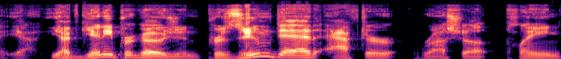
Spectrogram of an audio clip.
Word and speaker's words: Yevgeny Prigozhin: Wagner chief Yevgeny Prigozhin, that's how you say it. Yeah, Yevgeny Prigozhin, presumed dead after Russia plane crash.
